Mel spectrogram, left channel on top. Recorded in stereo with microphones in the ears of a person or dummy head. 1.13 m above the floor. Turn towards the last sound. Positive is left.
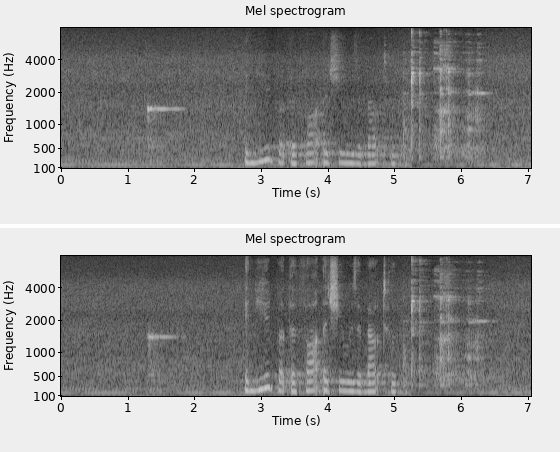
turn(degrees=5)  # may be behind; listen again after turning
